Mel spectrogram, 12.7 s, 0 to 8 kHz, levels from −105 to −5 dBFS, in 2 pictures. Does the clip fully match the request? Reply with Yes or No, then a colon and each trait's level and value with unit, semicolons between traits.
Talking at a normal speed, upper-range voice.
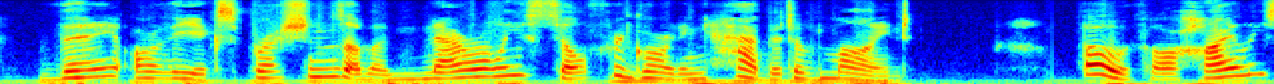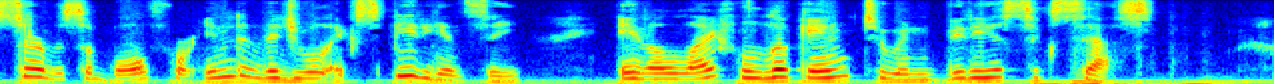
No: slow, 120 wpm; high, 220 Hz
